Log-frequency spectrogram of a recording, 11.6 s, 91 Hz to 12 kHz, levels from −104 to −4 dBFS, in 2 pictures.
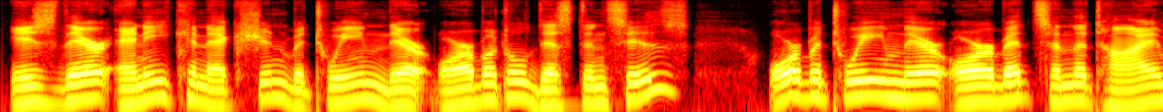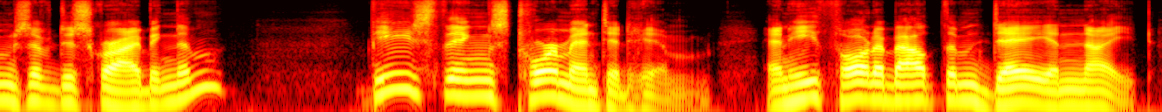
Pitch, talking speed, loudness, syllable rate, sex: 145 Hz, 155 wpm, -18 LUFS, 4.7 syllables/s, male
